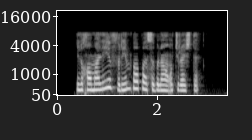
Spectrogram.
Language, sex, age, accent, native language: Uzbek, female, 18-24, Farg'ona, Uzbek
